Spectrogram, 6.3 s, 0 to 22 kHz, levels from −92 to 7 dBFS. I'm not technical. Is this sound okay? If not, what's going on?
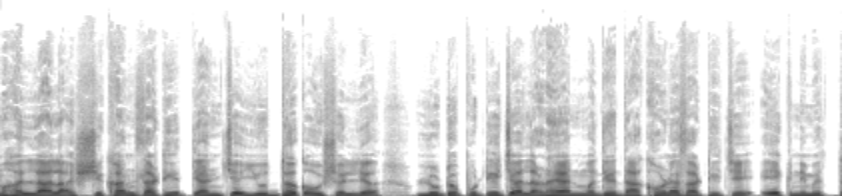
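Yes, there are no technical faults in this speech recording, so nothing needs fixing.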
